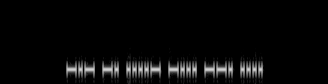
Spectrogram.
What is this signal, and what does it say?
Morse code, heard as a keyed tone, about 37 wpm, 700 Hz. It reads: KN4BGH
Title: USA Call Signs - 6 Characters - 6x Character Spacing - 40wpm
